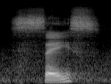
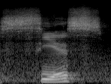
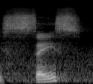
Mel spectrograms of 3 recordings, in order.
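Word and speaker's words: seis: you might have really CS but really the pronunciation is safe right so remember in Spanish the vowels don't change and the order is important so we have s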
